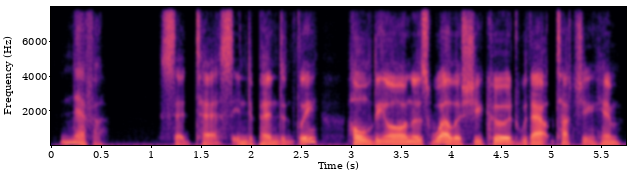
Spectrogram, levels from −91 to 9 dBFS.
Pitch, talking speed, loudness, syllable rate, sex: 115 Hz, 145 wpm, -19 LUFS, 4.6 syllables/s, male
